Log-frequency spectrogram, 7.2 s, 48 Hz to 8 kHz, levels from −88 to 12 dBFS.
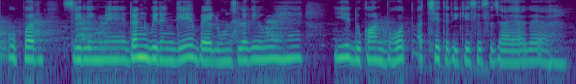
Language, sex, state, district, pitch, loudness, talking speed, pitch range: Hindi, female, Chhattisgarh, Korba, 215 Hz, -29 LUFS, 140 wpm, 200-230 Hz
